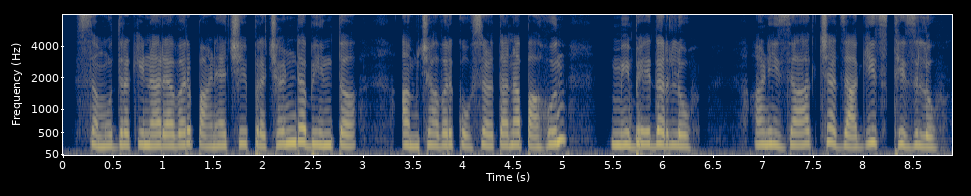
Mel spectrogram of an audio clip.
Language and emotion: Marathi, fearful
